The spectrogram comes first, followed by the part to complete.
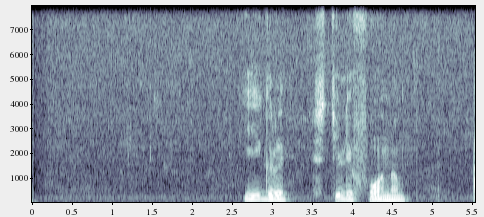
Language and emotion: Russian, neutral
